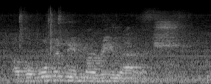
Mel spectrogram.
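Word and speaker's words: Larisch: The second half of this verse paragraph is entirely in the voice of a woman named Marie Lariche. Or Lariche, I think is how it's pronounced.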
